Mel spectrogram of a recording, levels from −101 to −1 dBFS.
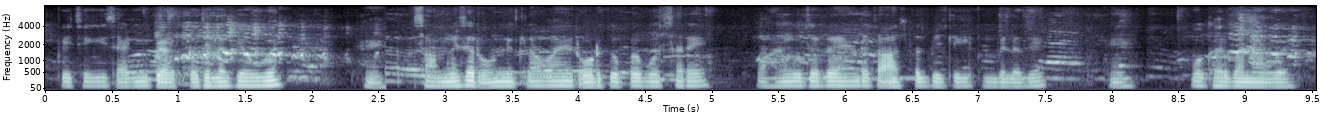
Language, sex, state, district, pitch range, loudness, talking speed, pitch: Hindi, male, Andhra Pradesh, Krishna, 100-115 Hz, -20 LUFS, 195 wpm, 110 Hz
